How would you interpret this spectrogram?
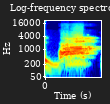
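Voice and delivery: high little mock fart pop; imitated fart pop. Retelling her letting it out, high mock pop. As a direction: pop a short cartoon fart sound.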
